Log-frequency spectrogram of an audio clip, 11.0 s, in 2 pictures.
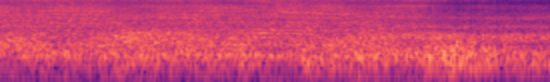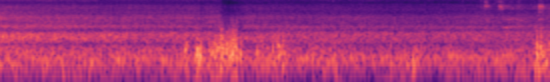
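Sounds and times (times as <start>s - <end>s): freight train passing: 0.0s - 11.0s.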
